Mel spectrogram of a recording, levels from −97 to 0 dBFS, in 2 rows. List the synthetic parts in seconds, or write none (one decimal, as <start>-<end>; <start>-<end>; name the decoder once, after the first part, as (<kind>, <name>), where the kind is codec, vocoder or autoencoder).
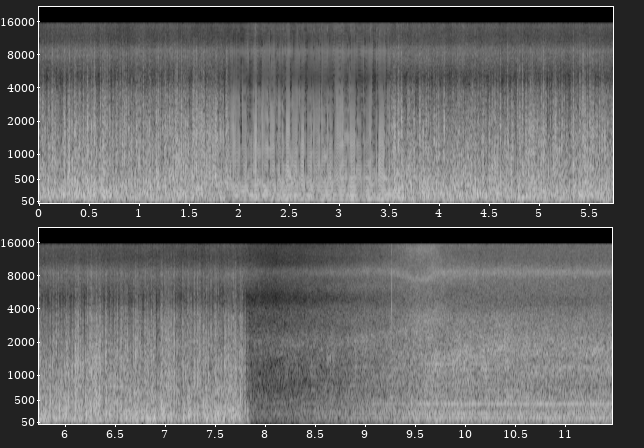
1.9-3.5 (vocoder, BigVGAN v2)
